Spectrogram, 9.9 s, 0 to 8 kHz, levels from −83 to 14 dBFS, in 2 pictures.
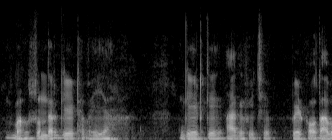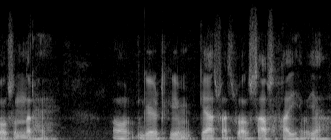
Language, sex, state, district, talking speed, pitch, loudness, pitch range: Hindi, male, Uttar Pradesh, Varanasi, 145 wpm, 100 Hz, -21 LUFS, 95-115 Hz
